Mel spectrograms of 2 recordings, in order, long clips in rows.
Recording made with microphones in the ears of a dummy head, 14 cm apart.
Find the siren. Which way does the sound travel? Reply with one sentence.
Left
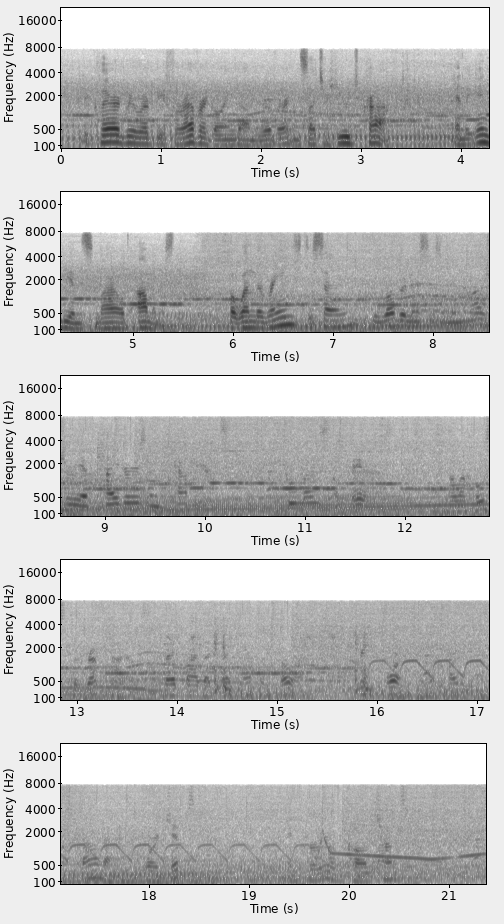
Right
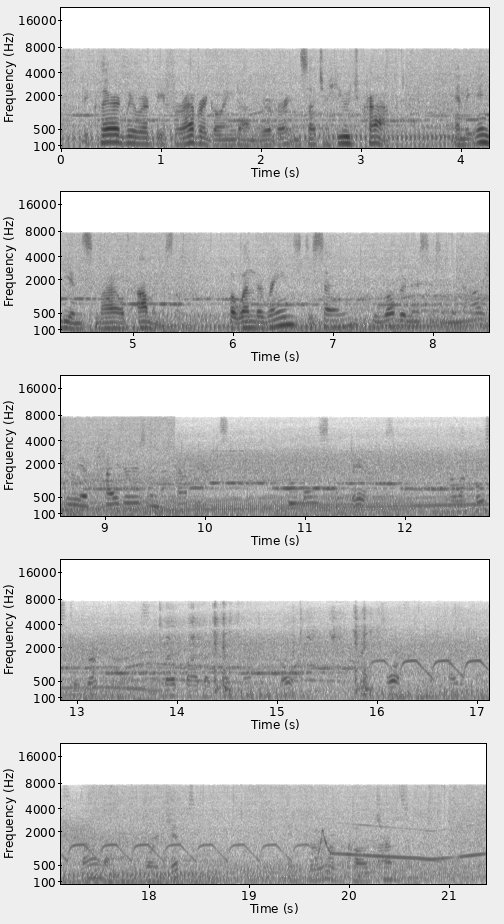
You can hear the siren move to the right.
